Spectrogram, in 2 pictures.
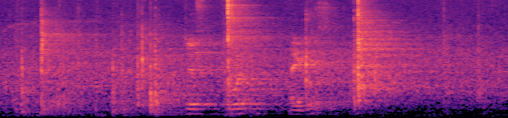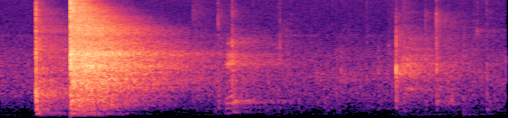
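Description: Hands working on car door trim, with scattered taps and clicks of plastic and metal. About five and a half seconds in comes one loud, sharp bang that rings on and fades over a couple of seconds.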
